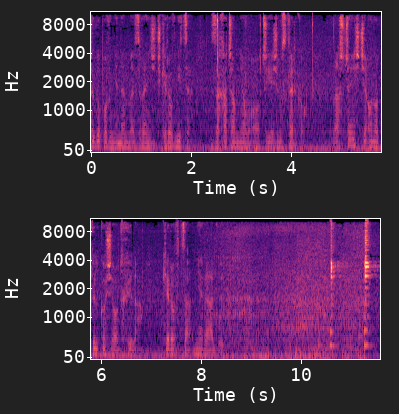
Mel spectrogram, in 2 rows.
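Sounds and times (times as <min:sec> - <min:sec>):
speech: 0:00.0 - 0:08.8, 0:10.6 - 0:10.8
idling car engines in a city street traffic jam: 0:00.0 - 0:11.5
car horn toots: 0:10.5 - 0:11.5.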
